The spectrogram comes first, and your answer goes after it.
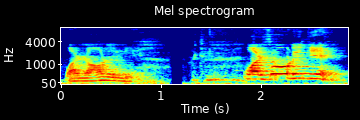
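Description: An actor playing a stern, furious old father who shouts threats at his son in a period TV drama. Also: mid-range voice, huge pitch swings, a little slow, echoey room. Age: older. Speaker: family patriarch.

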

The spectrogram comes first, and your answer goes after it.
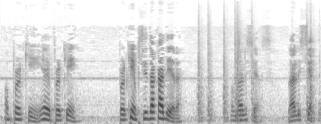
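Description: A man's voice: on the high side, animated, fast, a little mellow, highs cut off, a little hiss or hum. A young man with a Brazilian Portuguese accent doing let's play commentary of a horror game, jumpy and swearing, talking to himself. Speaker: gaming youtuber.

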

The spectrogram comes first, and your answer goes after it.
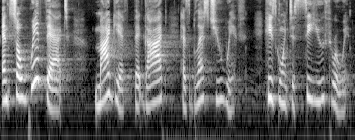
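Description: A woman giving a sermon as the youth Sunday speaker, talking in a slow, deliberate preaching manner. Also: medium pitch, lively intonation, big-room sound. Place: church.

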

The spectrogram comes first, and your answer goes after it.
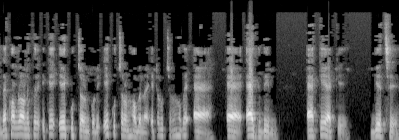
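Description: Leading a classroom lesson, this young man teaches step by step in a very dark, mellow voice with a husky edge, pitched on the high side. He poses questions to students and answers them himself, and repeats individual sounds slowly to demonstrate how they're said.

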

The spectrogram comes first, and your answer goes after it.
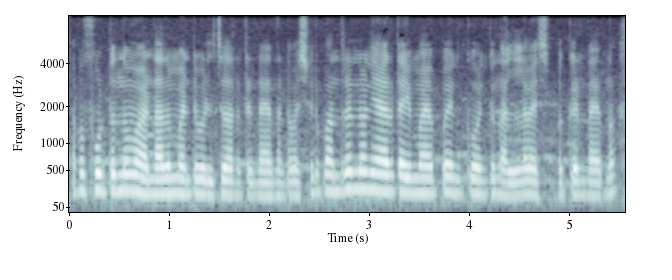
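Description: A woman's voice: on the low side, rapid-fire, warm tone, a little hiss or hum. A young woman casually narrating her day as a mother of two small boys, chatty and full of hesitation sounds. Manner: chatty, tags sentences with "you know", frequent hesitation sounds.

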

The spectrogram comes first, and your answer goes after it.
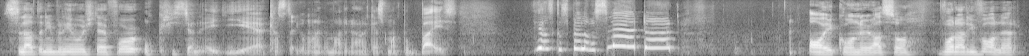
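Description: Excitable male gamer with high yelps. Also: hardly any pauses. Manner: excitable, bursts into high-pitched yelps and shouts at big moments; chatty, laughs at his own jokes. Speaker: gaming video creator. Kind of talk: casual gameplay commentary.

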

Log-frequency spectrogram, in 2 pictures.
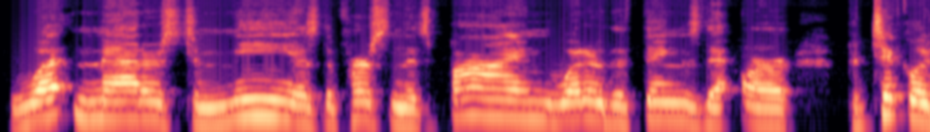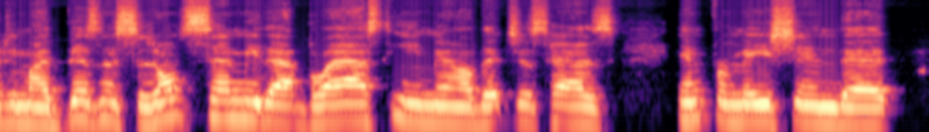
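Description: A man in his thirties hosts a live interview show on a video call. His voice is a bit higher than most men's, and he talks as the presenter. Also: fairly even intonation, moderate pace, few pauses, a little mellow. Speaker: host of a business show.

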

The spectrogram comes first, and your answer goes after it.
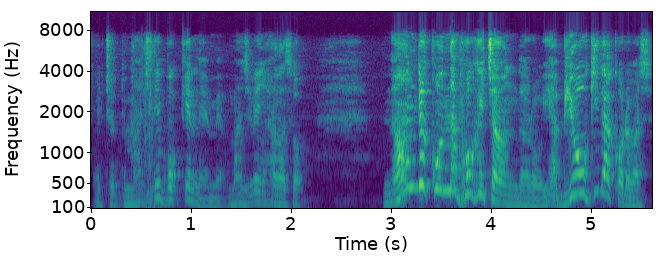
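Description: A man's voice: fairly high pitch, huge pitch swings, very fast, muffled recording, crowd noise. A teenage man talking to camera in a rambling, self-mocking comedy vlog, joking and scolding himself, recorded on a camera mic in a small room. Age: teens. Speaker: small YouTuber.

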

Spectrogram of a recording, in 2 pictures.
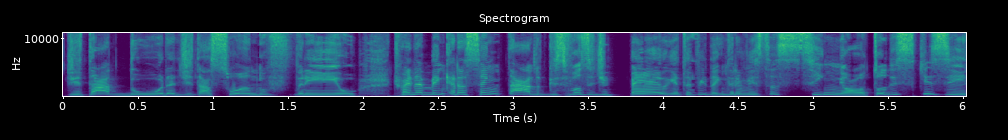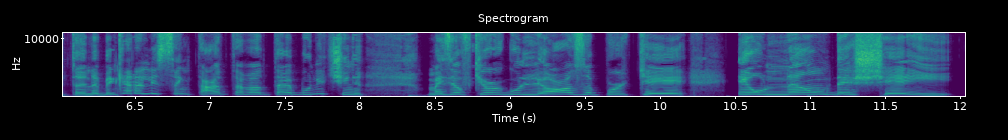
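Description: A Brazilian woman chatting as a podcast guest, telling an animated story and acting out what people said. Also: high-pitched, fast, no echo, studio quality. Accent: Brazilian Portuguese. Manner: animated storyteller, acts out quotes. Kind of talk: casual chat.

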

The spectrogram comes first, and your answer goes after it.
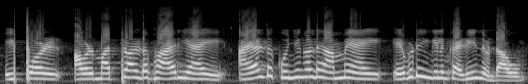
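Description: Woman, storyteller, high-pitched, measured, wistful narration. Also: low-quality recording.

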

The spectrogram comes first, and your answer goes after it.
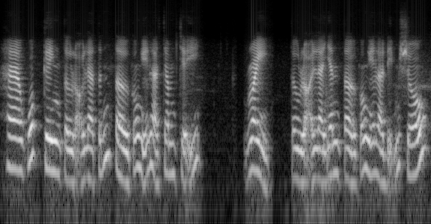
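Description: A woman teacher with a Vietnamese accent explains English words step by step in a recorded vocabulary lesson for students, patiently repeating each word twice for pronunciation drill and using small hesitant fillers. Her voice sits at an ordinary middle pitch at normal speed, and the audio is dull and lo-fi.

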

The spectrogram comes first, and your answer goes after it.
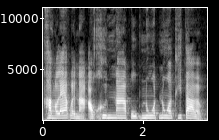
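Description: Chatty woman in her 40s doing a beauty review, bright sharp voice, pokes fun at herself, talks to viewers like friends. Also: fairly high pitch, level tone, a little fast. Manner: chatty and self-mocking, addressing viewers as friends. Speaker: beauty vlogger. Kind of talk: casual product review chat.

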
